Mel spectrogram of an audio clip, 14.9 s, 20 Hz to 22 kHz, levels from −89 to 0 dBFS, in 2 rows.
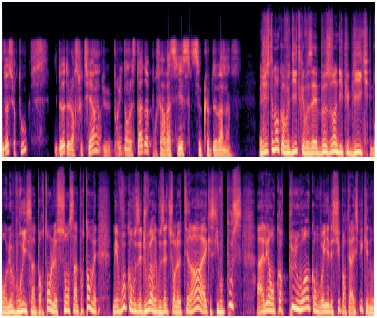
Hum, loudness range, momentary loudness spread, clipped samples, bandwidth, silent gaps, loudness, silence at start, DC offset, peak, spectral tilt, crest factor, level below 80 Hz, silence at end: none; 6 LU; 10 LU; under 0.1%; 16.5 kHz; none; -11 LUFS; 0 s; under 0.1%; 0 dBFS; -6 dB/octave; 10 dB; -44 dBFS; 0 s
